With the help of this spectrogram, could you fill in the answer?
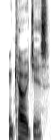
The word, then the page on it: encourages: British English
